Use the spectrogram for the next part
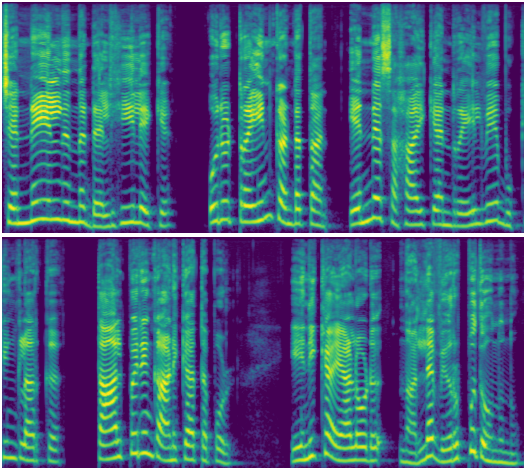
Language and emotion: Malayalam, disgusted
